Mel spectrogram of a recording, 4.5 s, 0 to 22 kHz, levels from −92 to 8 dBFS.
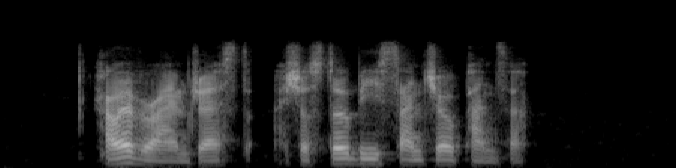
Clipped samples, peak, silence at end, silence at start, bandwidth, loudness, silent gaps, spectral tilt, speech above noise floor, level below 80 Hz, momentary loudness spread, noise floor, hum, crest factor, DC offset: under 0.1%; -10 dBFS; 1 s; 0.65 s; 8.2 kHz; -31 LUFS; none; -1.5 dB/octave; 54 dB; -84 dBFS; 17 LU; -86 dBFS; none; 24 dB; under 0.1%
